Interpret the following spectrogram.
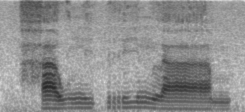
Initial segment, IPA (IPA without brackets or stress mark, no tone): h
